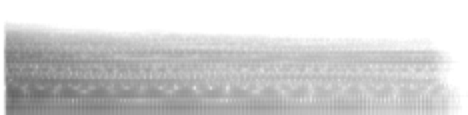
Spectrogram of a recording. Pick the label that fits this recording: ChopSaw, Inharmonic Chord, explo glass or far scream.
Inharmonic Chord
